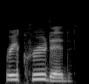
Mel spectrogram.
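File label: "recruited", British English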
